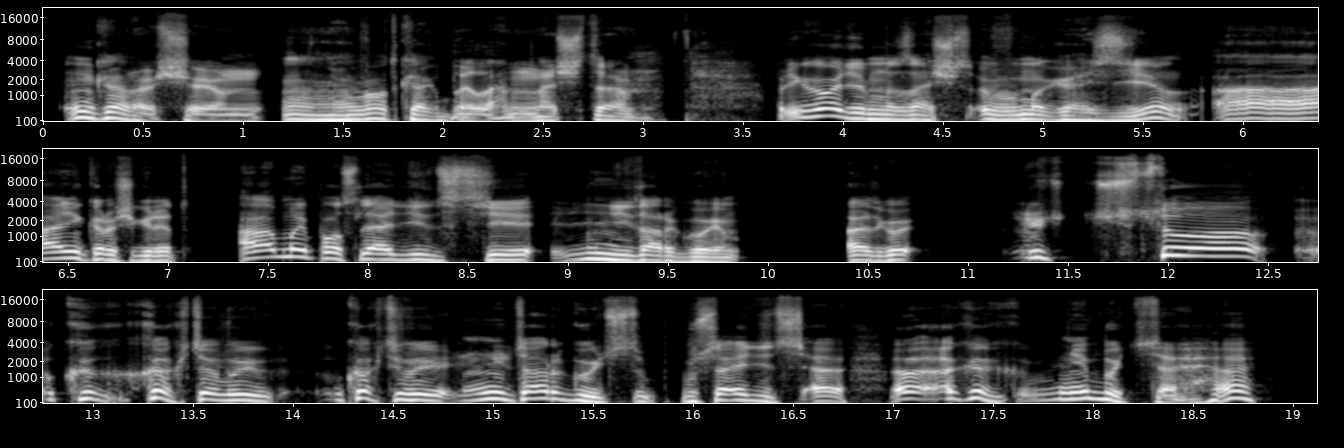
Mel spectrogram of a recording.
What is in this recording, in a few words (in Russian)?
pyanyj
